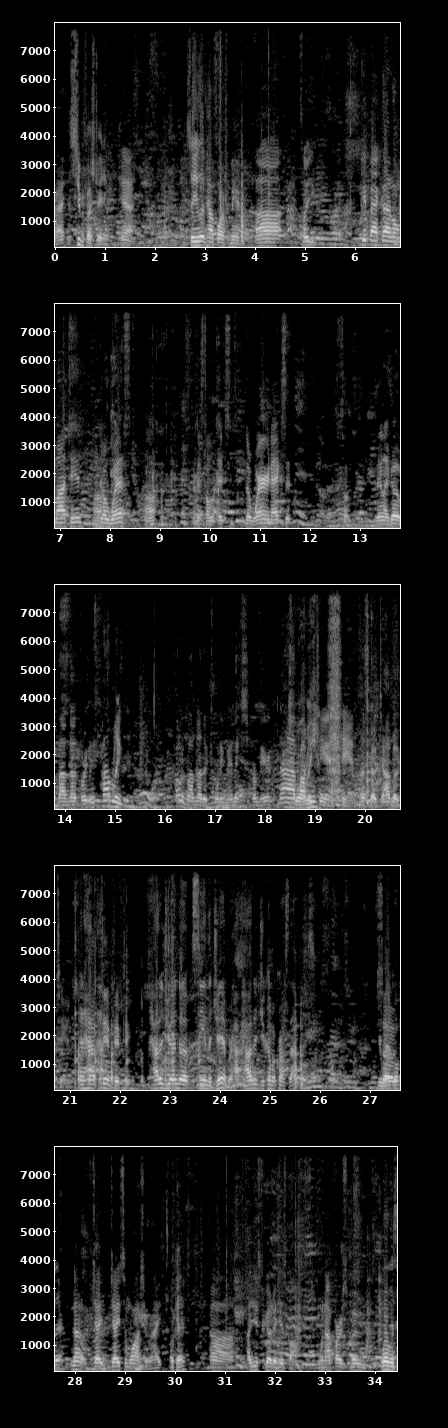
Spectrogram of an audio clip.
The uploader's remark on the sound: Audio in first 20 or so minutes has background noise.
